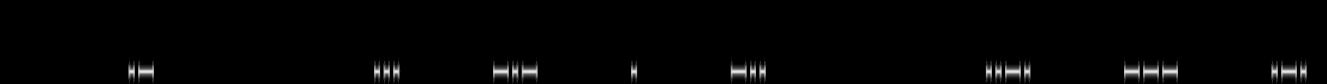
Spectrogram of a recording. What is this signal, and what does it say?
Morse code, heard as a keyed tone, about 25 wpm, spaced as for 8 wpm, 600 Hz. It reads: A SKED FOR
